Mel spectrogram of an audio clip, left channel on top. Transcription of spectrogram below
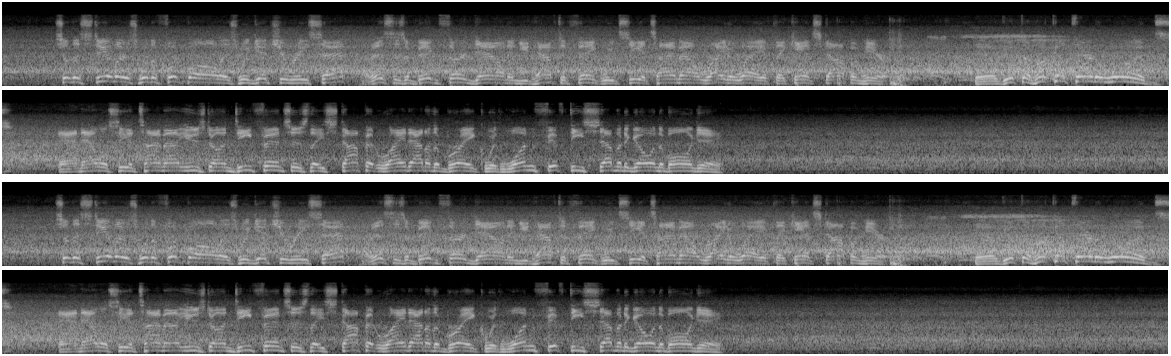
So the Steelers with the football as we get you reset. Now this is a big 3rd down, and you'd have to think we'd see a timeout right away if they can't stop him here. He'll get the hook up there to Woods. And now we'll see a timeout used on defense as they stop it right out of the break with 1:57 to go in the ballgame.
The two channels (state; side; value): normal; both; correlation 0.52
